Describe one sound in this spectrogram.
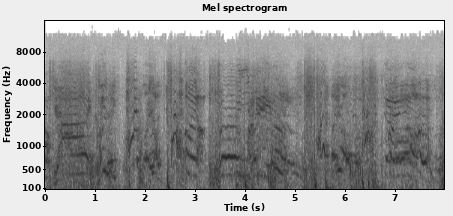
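Punches and kicks thud against bodies.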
